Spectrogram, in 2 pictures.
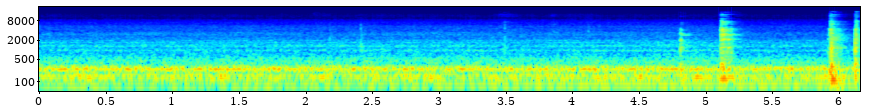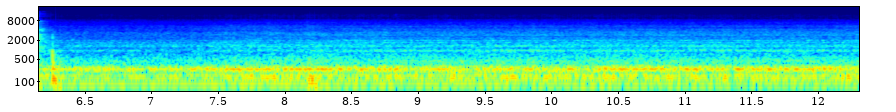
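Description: A steady background hum runs throughout. About five seconds in there is a sharp click, then a pair of quick clinks about a second later, from a soft-plastic bait mold and freshly shot baits being handled.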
